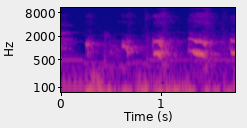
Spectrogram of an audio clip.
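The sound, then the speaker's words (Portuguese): A dog barks in a quick run of four or five short, yelping calls with a whiny, rising-and-falling pitch, heard alone without any talking. “Pouco tempo depois, ouviu um latido.”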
